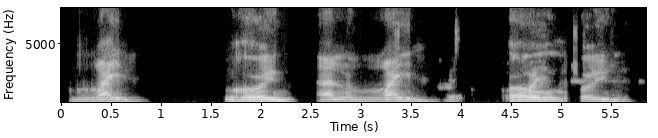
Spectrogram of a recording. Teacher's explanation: akar lidah ketemu dengan langit-langit yang lembut itu di belakang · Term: adanal halqi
